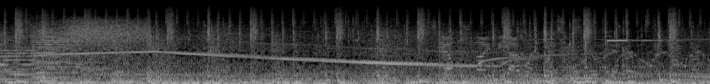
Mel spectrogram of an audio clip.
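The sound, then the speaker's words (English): An ambulance siren outside an arena gives a steady wail that slowly glides downward in pitch, heard over dense, noisy background rumble. “Outside the arena, RC watches as Anton is placed in an ambulance.”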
